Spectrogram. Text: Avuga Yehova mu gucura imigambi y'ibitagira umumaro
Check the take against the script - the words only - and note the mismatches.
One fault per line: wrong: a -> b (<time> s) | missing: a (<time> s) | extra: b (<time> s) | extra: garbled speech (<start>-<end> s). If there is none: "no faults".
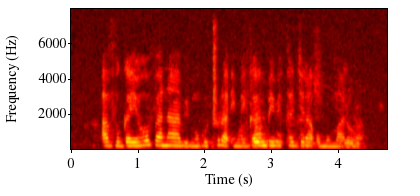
extra: nabi (1.4 s)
